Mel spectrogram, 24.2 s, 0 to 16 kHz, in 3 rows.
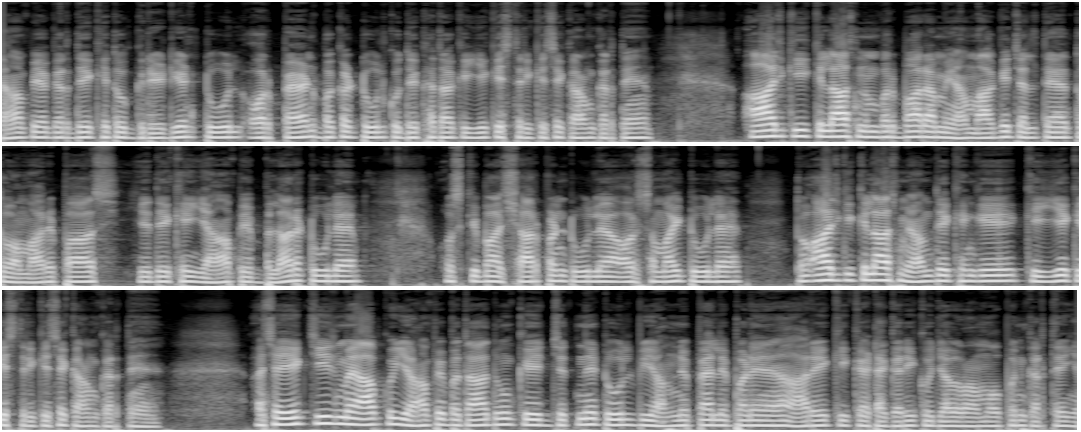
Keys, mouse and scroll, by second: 7.2-9.4 drag, 24.1-24.2 drag.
